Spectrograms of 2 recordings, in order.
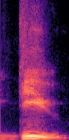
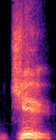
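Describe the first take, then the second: First: It is said in an American accent, plain D. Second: It is said in an Australian accent, like Jew.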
